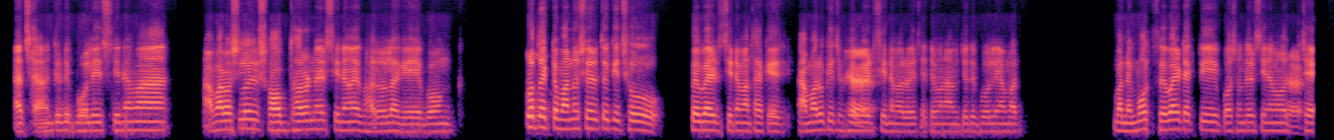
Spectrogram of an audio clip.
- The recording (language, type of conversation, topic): Bengali, unstructured, কোন সিনেমার সংলাপগুলো আপনার মনে দাগ কেটেছে?
- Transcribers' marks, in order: mechanical hum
